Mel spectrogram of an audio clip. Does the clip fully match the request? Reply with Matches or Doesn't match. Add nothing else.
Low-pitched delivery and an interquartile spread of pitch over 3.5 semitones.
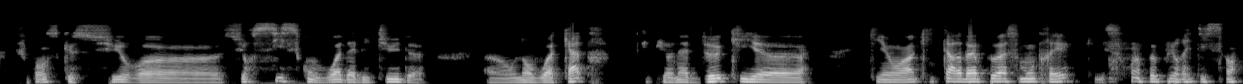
Matches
